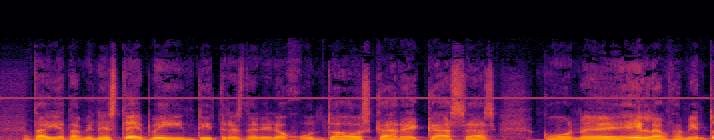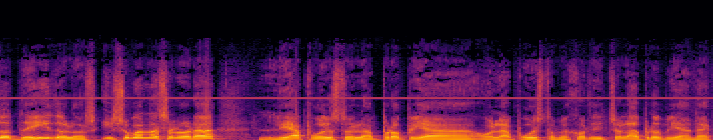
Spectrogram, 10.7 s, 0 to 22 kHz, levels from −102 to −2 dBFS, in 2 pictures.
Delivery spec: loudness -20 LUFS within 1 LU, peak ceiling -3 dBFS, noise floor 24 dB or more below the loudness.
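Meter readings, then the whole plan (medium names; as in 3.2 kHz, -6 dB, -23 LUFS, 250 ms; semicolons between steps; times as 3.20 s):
steady tone 6.6 kHz; tone level -46 dBFS; loudness -22.5 LUFS; peak level -7.0 dBFS; loudness target -20.0 LUFS
-> band-stop 6.6 kHz, Q 30; trim +2.5 dB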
